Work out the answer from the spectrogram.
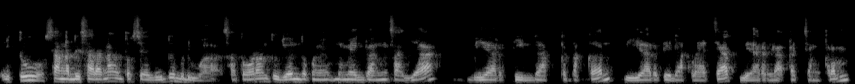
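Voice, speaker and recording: A man's voice: on the low side, expressive, moderate pace, warm tone, breathy edge, dry recording, muffled recording. A man who is a pediatric dentist, giving an earnest webinar talk to parents and posing emphatic rhetorical questions.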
